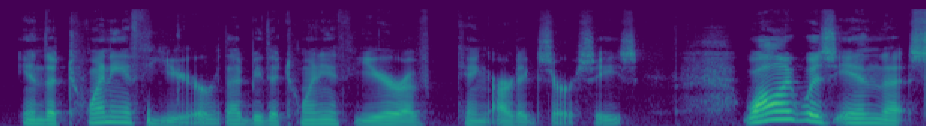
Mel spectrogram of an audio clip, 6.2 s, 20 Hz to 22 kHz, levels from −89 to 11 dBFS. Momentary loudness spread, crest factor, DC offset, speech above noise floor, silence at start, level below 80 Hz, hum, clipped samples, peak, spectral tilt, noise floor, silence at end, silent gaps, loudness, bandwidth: 17 LU; 22 dB; under 0.1%; 22 dB; 0.15 s; -70 dBFS; none; under 0.1%; -10 dBFS; -5 dB/octave; -54 dBFS; 0 s; none; -32 LUFS; 16 kHz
